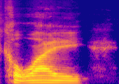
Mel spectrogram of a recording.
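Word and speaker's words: Kauaʻi: okay let's a few in hawaiian we pronounce every single syllable so it's kaho alavi it's lanai it's kawaii and molokai but you did very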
